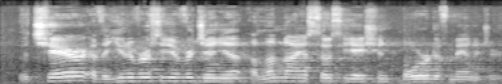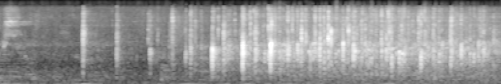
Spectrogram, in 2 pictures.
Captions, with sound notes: The Chair of the University of Virginia Alumni Association Board of Manager. [APPLAUSE]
